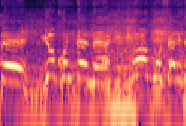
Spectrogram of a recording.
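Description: A man speaking loudly and emphatically in Haitian Creole, with a steady low hum underneath.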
